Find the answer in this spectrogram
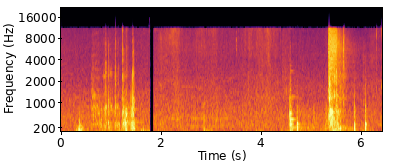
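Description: A few short, sharp knocks and rustles as a shotgun is handled and raised in a hedgerow hide, the loudest near the end.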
